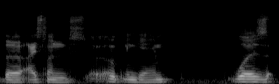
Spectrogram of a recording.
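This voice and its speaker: A man's voice: on the low side, flat delivery, normal speed, mellow. A man chatting on a podcast as the football pundit, opinionated and rambling, with lots of fillers and the odd swear. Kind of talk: casual chat.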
